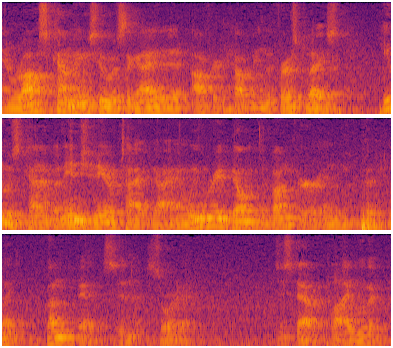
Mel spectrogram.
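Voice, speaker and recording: At a moderate pace, a man with a fairly low pitch and ordinary pitch movement speaks amid noticeable background noise and audible room echo. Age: 70s. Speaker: war veteran, former navy corpsman. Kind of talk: panel testimony to an audience. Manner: halting.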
